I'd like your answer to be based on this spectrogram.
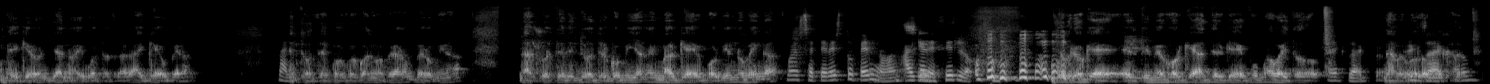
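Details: Adult man after total laryngectomy, speaking Spanish with a voice prosthesis; tracheoesophageal speech.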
